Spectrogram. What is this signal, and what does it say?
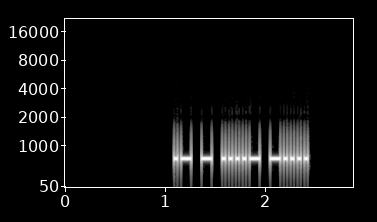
Morse code, heard as a keyed tone, about 34 wpm, 700 Hz. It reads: AT46
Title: All Cut Numbers - 4-Digit 35wpm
